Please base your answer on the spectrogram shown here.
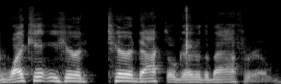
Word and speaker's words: pterodactyl: can't you hear a pterodactyl go to the bathroom the P silent huh the p is silent the p is silent was that a joke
